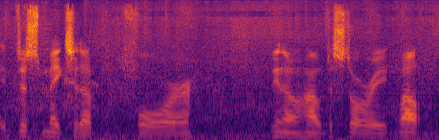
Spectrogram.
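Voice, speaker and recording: With music in the background, a man takes a fairly slow pace. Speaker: gaming YouTuber. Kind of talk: game review commentary. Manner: halting, many fillers and restarts.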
